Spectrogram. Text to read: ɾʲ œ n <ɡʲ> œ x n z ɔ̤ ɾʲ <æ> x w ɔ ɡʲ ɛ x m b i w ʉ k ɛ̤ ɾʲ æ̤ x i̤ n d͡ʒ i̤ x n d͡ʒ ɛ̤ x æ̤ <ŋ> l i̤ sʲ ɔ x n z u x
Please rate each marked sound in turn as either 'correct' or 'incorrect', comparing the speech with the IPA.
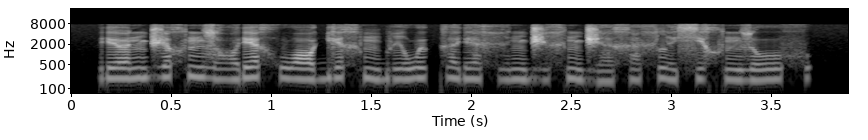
incorrect, correct, incorrect

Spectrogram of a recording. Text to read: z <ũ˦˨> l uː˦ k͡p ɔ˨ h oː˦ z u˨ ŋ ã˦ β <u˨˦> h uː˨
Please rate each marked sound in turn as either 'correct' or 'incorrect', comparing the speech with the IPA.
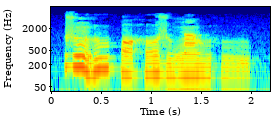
correct, correct

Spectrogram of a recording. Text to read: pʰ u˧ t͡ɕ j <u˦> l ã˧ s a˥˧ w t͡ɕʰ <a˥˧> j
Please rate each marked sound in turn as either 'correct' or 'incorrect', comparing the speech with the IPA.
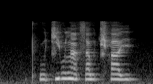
correct, incorrect

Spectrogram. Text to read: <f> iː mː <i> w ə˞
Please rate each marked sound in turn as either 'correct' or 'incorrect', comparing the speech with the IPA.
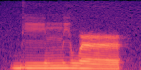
incorrect, correct

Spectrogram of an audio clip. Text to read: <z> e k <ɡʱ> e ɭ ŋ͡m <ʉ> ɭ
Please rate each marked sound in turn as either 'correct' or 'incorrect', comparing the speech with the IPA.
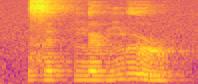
correct, incorrect, correct

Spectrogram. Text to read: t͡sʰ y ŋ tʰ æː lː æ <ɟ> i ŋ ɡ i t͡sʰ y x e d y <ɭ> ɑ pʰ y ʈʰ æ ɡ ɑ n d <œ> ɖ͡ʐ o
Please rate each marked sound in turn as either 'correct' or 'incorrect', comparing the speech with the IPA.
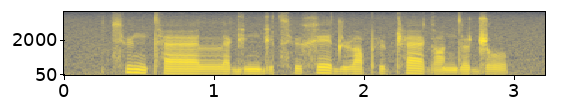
incorrect, correct, correct

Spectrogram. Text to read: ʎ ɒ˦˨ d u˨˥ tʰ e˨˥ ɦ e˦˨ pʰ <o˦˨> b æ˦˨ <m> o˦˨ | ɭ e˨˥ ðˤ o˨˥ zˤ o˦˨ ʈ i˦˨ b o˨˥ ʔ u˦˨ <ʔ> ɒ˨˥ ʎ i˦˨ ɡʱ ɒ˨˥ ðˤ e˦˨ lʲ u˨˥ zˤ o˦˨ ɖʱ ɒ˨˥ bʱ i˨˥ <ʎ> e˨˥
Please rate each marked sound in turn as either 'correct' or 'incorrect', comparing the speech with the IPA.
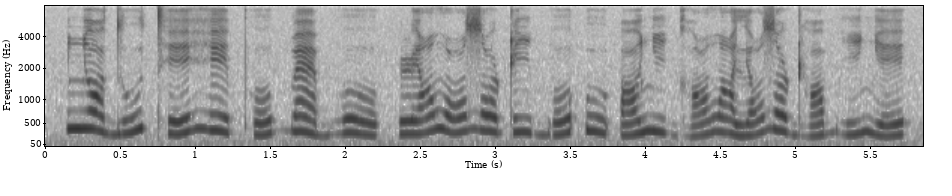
incorrect, incorrect, correct, correct

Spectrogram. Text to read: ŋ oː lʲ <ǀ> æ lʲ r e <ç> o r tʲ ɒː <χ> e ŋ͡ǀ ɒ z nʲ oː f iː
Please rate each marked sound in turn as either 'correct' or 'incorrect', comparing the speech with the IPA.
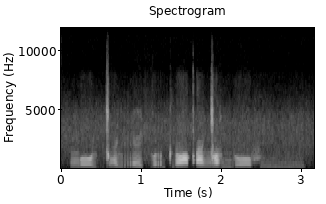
incorrect, correct, incorrect

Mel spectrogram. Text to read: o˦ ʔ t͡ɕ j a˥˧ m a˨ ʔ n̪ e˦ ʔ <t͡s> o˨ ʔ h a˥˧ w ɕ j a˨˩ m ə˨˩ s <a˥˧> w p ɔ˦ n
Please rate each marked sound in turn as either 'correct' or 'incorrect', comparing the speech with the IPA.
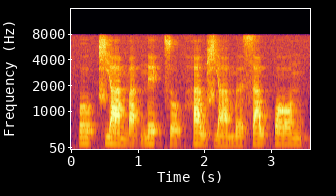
correct, correct

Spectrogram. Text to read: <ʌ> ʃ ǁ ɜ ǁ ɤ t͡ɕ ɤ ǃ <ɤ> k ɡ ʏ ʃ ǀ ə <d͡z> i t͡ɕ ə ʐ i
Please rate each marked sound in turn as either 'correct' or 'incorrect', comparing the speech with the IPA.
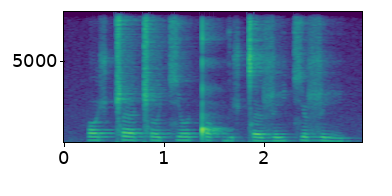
incorrect, incorrect, incorrect

